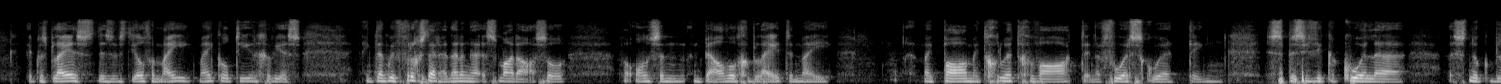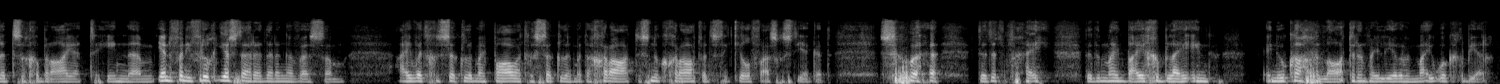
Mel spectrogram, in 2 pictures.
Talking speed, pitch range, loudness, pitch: 185 wpm, 130-150 Hz, -21 LUFS, 140 Hz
